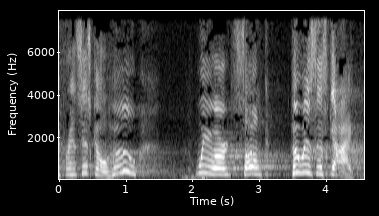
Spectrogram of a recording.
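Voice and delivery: high, slow, stunned Francisco who; mock despair at the pinch hitter; shocked disbelief. Lifelong Braves fan watching at home, stunned, slow, high disbelief. Fan's dismay retold at game.

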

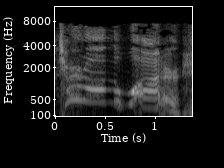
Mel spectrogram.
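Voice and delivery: very high, strained mock cry; desperate call. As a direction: squeal it out to someone across the yard. Muddy, calling to wife at hose.

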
